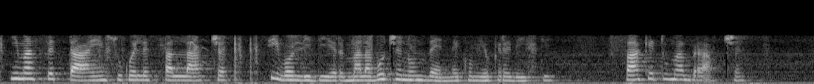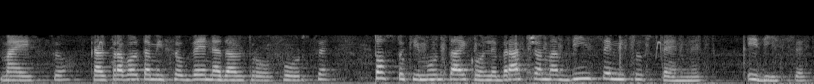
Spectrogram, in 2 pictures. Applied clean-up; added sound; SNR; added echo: none; Writing + Squeak; 19 dB; none.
